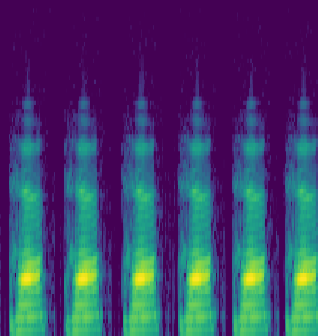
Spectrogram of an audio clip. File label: haa, Arabic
